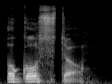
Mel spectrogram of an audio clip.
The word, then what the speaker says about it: agosto: And in Italian, it's pronounced agosto. Agosto. Agosto. Agosto. It's spelled A-G-O-S-T-O. Agosto. Agosto. A-G-O-S-T-O.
